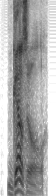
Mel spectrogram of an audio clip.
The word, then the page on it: guzzle: British English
